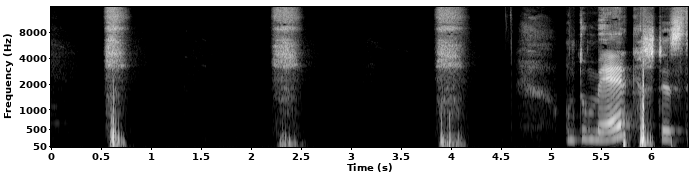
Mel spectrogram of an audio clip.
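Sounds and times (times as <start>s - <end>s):
forceful exhale through the nose during a breathing exercise: 0.6s - 0.8s, 2.2s - 2.6s, 3.8s - 4.2s
speech: 5.2s - 6.3s.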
